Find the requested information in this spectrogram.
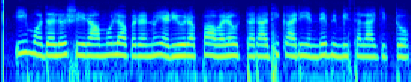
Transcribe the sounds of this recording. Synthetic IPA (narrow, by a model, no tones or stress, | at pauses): iːmɔd̪ɐluʃɾiːɾaːmulɐʋɐɾɐnːueɽijuːɾɐpːɐːʋɐɾɐut̪ːɐɾaːd̪ʱikaːɾijind̪ebimbisɐlaːɡit̪ːu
